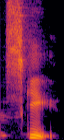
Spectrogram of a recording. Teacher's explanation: Notice how the K in the word ski does not produce a burst of air. This is how the Portuguese C sound should be pronounced.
